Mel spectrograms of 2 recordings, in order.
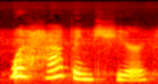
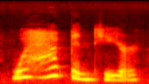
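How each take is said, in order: First: Louder, more worried question; louder second reading; louder reread. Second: Said in the usual way. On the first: Shown as a demonstration. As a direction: ask it again with more alarm. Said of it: "What happened here? (first read)". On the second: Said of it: "What happened here? (reread)".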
